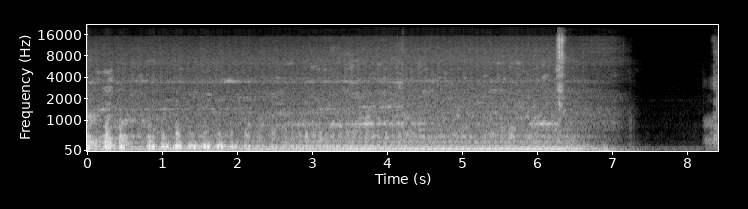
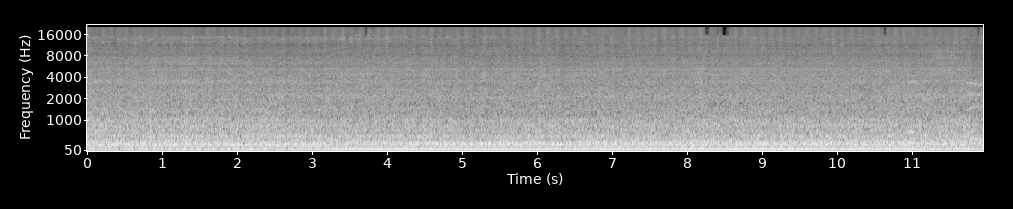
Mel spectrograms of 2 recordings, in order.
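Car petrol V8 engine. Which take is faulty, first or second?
first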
